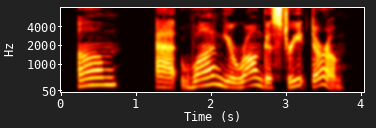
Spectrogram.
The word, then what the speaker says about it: Durham: at one uranga street durham how do you spell durham d-u-r-h-a-m course i should know that but it's just one of those names that sounds quite different from the way you spell it it is confusing i've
